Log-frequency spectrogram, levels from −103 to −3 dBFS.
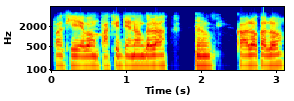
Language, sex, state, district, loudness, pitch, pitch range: Bengali, male, West Bengal, Jalpaiguri, -17 LUFS, 130 Hz, 130-135 Hz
